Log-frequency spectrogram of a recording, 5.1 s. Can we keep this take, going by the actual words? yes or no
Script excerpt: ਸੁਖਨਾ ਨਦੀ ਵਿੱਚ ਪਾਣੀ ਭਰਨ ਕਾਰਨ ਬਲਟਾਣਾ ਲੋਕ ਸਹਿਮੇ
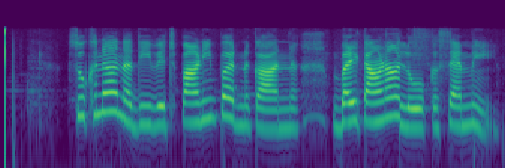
yes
